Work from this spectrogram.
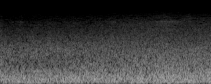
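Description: Large ocean surf, waves more than double overhead, roars as a dense, continuous wash of noise with wind rumble, loud and unbroken.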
